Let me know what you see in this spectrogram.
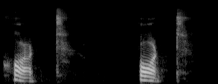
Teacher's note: another mid vowel that you have here is the back mid vowel, which is O. This one is found in words like cot, pot.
